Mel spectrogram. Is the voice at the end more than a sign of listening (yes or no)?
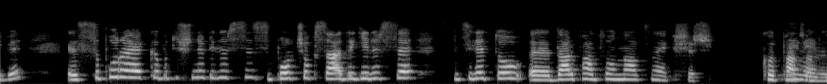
yes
